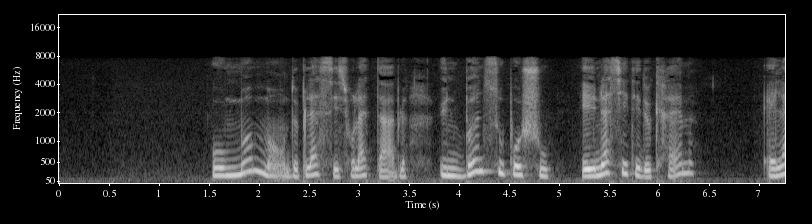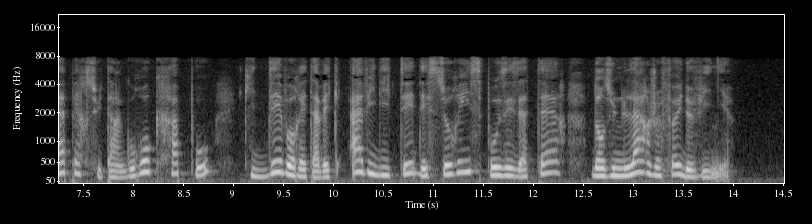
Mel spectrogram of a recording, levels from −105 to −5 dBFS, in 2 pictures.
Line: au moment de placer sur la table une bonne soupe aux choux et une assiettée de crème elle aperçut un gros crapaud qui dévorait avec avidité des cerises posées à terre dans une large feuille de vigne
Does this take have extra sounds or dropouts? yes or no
no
